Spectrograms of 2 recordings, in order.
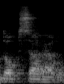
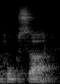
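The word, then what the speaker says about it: δόξα: 물론 헤알라어는 넉사라고 표현하죠. 독사가 아니라 이런 바이퍼라는 독사 이런 뱀이 아니라 넉사라고 이렇게 표현합니다. 그냥 독사라고 표현하기도 하는데 원어의 발음을 하면 넉사라고 이렇게 표현하죠.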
